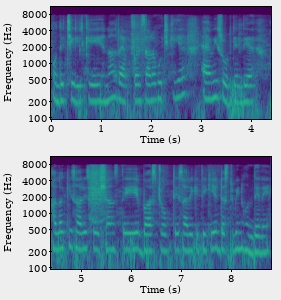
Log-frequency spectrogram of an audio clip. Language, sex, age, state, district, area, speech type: Punjabi, female, 18-30, Punjab, Mansa, urban, spontaneous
